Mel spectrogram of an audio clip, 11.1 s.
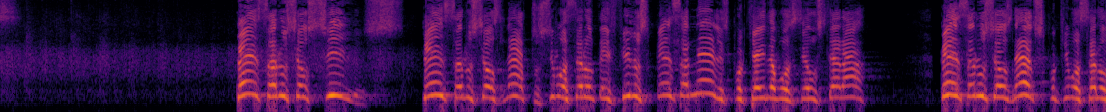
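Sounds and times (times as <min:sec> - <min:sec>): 
audience applause: 0:00.0 - 0:04.2
speech: 0:02.4 - 0:08.8, 0:09.4 - 0:11.0.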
